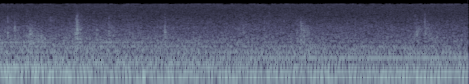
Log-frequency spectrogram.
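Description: The song's final piano chord dying away, its low notes held and fading, with a few faint, irregular soft clicks over it.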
